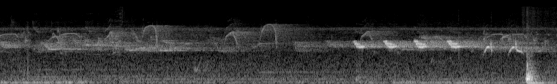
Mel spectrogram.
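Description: Wild birds chirping and singing, with a quick run of sharp repeated chirps about three and a half seconds in. A brief dull thump near the end.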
